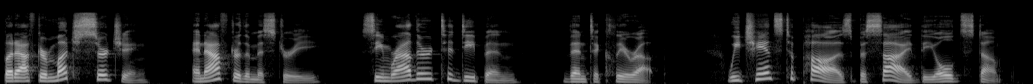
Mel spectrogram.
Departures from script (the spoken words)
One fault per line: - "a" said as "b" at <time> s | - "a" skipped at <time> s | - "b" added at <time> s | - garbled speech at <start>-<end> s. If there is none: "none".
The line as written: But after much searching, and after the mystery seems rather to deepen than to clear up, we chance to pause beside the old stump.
- "seems" said as "seem" at 3.6 s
